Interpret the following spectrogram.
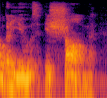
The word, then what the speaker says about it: shang: going to use is Shang it's spelled s-h-a-n-g but the a is pronounced like an O so which song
